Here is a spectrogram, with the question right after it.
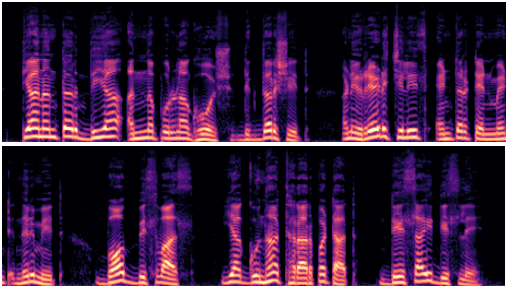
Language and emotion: Marathi, neutral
